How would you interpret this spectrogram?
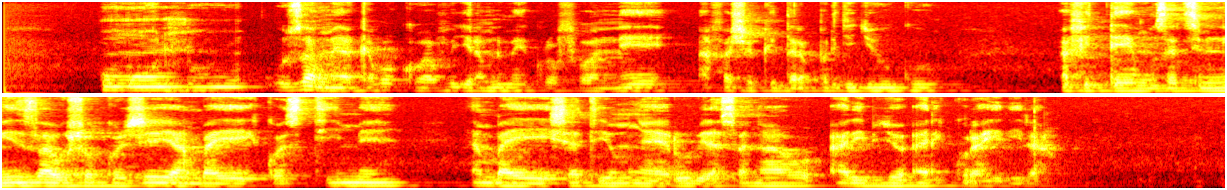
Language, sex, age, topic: Kinyarwanda, male, 18-24, government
